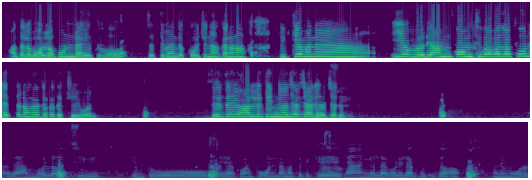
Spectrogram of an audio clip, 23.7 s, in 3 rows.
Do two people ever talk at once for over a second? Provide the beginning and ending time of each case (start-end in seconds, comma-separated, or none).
11.1-13.1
